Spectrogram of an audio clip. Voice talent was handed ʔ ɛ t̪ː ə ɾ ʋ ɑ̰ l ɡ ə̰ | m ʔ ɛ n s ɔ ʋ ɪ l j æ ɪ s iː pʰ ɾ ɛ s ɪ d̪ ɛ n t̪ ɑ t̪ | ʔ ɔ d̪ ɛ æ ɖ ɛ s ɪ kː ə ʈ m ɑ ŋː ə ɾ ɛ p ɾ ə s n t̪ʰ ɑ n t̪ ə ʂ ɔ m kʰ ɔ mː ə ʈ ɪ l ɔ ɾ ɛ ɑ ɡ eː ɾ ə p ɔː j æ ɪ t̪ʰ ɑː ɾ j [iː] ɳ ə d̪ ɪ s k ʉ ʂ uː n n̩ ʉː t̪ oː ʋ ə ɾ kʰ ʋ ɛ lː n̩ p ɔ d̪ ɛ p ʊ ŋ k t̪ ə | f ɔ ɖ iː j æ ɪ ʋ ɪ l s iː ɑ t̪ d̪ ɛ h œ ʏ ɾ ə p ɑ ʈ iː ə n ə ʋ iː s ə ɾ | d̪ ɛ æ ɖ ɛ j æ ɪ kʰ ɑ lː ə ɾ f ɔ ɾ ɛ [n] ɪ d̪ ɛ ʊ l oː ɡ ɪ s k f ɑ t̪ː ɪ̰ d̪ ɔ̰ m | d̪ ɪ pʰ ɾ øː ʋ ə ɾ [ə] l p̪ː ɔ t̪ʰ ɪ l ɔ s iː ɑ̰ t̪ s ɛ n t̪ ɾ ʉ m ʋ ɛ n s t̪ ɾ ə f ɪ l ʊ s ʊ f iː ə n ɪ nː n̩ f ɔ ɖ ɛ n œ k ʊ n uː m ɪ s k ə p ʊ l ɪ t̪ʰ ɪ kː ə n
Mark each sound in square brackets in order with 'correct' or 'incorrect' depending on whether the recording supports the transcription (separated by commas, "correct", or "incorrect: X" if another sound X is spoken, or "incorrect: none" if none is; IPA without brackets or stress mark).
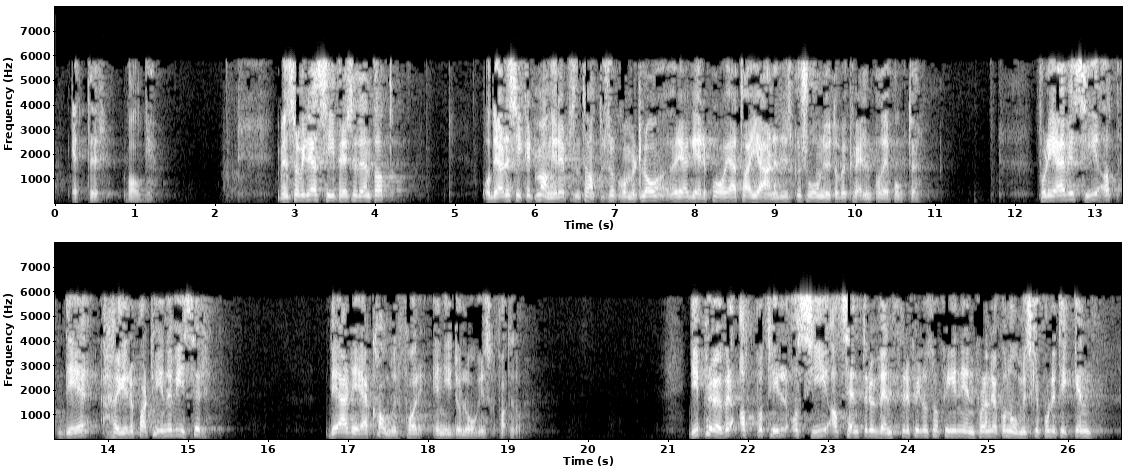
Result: incorrect: æː, correct, incorrect: ɑ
